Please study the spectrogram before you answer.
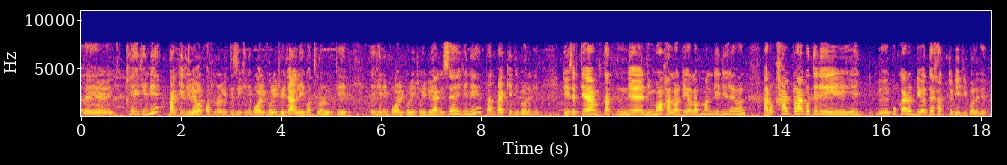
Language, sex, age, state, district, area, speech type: Assamese, female, 45-60, Assam, Nalbari, rural, spontaneous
